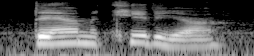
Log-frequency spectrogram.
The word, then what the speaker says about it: De Amicitia: We've finished Livy and De Senectute, and now engaged with De Amicitia, pronounced Damicitia.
